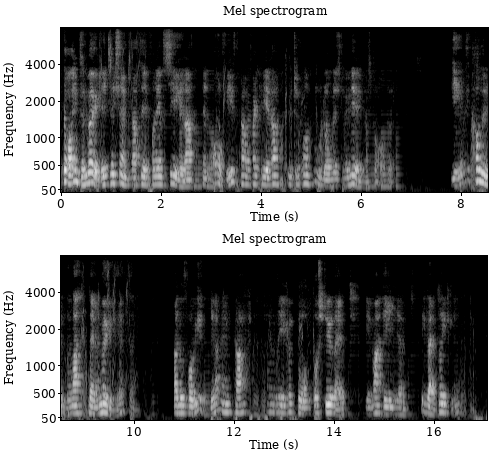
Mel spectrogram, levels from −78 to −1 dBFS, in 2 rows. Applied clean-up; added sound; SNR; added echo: neural mask model DeepFilterNet 3.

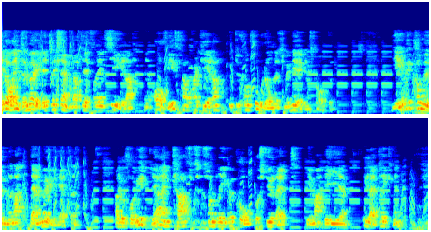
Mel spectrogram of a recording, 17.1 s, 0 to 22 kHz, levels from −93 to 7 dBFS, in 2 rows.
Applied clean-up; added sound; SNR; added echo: classical method WPE with log-MMSE.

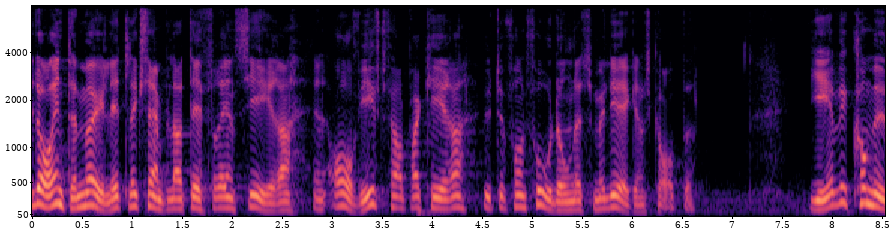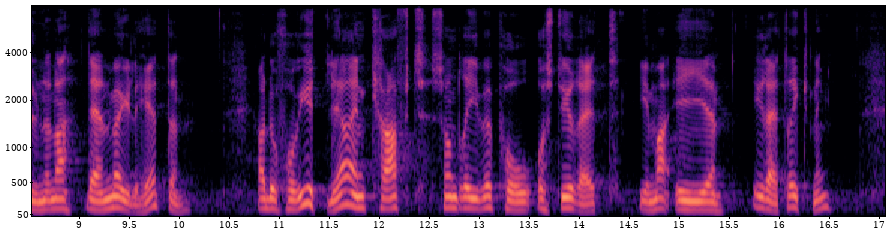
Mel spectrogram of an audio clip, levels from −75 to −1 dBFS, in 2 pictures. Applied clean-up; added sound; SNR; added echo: none; none; none; none.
